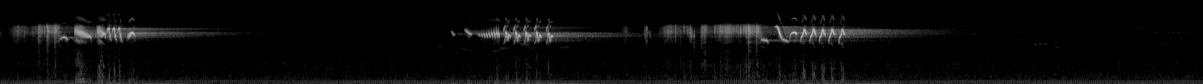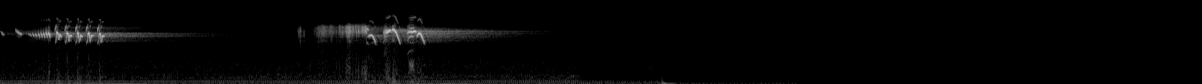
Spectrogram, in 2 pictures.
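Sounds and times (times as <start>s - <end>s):
black redstart singing: 0.0s - 17.8s.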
